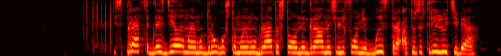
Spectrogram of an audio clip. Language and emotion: Russian, angry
